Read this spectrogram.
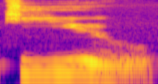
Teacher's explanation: the end so we have the tongue gliding on the roof for the yeah sound Q and then the lips gliding at the end for the end of the u sound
